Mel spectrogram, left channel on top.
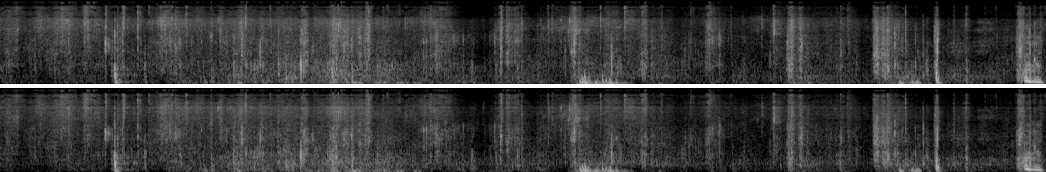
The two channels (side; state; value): both; normal; correlation 0.14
